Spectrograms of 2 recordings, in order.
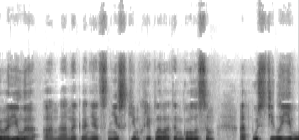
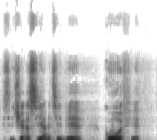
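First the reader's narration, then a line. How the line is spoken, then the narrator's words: Plain, from a distance. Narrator (Russian): сказала она оттуда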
